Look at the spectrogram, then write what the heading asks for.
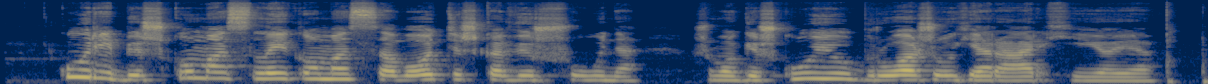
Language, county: Lithuanian, Utena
